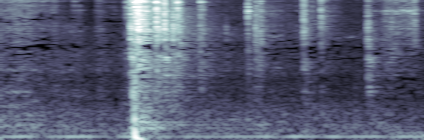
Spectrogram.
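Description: Steel wire heddles clinking against each other and the metal shaft frame of a dobby loom as they are taken off the frame: one sharp metallic clatter about two-thirds of a second in, then a few fainter clicks.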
